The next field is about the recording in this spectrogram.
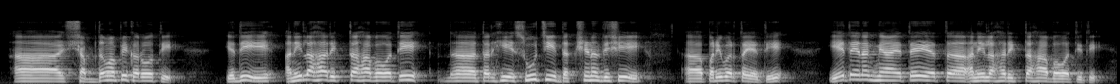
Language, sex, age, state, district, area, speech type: Sanskrit, male, 30-45, Karnataka, Mysore, urban, spontaneous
